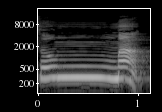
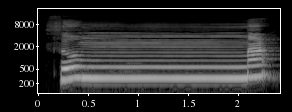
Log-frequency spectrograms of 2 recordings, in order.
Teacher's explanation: إِلَى كِتَابِ اللَّهِ لِيَحْكُمَ بَيْنَهُمْ ثُمَّ، یہاں دیکھیں ثُمَّ، یہاں میم مشدد ہے، تو یہاں پر غنہ ہوگا۔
